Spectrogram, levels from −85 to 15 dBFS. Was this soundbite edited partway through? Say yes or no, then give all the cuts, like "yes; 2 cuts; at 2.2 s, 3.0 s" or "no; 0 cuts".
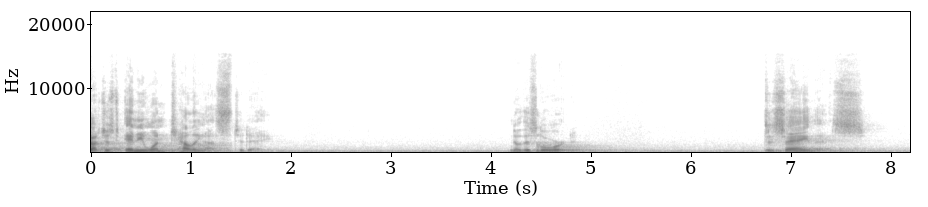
yes; 3 cuts; at 1.4 s, 4.5 s, 6.7 s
